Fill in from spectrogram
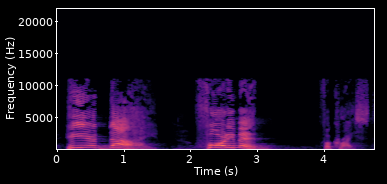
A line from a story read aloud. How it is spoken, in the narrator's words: the 40 of them together begin to shout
